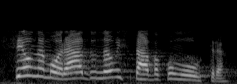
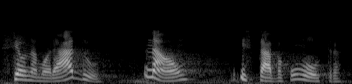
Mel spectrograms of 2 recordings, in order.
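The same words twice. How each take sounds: First: It is one flat, firm statement falling at the end. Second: It rises after the first phrase, then pauses and falls. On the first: The boyfriend was not with another woman. "uma entonação afirmativa, categórica" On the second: The boyfriend was with another woman. "a situação muda de sentido conforme a pontuação"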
